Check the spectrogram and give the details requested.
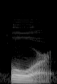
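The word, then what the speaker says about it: or (אור): The first letter of each word is silent. There are two silent letters in Hebrew, ayin and aleph. So this other word is also pronounced or, exactly the same way.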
